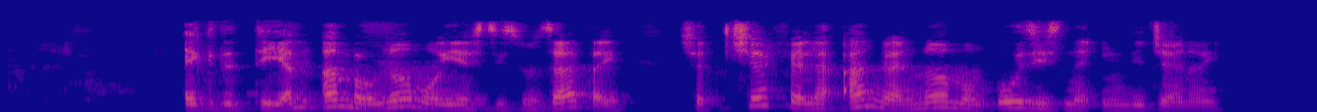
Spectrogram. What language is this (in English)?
Esperanto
